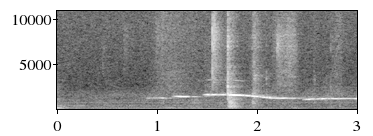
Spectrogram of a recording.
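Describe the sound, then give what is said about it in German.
Someone whistles from upstairs, a short, sliding melody that rises and then falls. It starts about a second in and sounds soft, with a faint knock partway through. “er aber zur Treppe kommt, hört ihr von oben ein Pfeifen.”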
